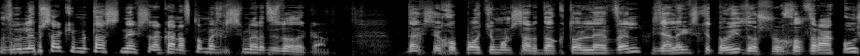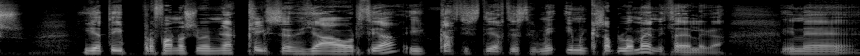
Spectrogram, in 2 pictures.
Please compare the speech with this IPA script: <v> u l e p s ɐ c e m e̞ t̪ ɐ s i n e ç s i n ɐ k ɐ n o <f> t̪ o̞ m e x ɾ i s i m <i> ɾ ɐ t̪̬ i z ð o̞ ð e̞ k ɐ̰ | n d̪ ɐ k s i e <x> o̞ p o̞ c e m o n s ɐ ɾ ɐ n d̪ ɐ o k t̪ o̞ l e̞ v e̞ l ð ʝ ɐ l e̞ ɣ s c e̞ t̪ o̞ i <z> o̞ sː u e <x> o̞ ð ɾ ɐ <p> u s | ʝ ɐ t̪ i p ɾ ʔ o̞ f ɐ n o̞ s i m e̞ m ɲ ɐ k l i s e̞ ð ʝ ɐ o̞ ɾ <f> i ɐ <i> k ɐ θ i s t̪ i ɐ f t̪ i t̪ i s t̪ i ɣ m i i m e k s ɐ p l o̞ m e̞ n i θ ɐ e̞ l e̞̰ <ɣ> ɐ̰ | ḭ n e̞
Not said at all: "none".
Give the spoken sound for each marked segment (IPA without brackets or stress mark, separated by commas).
ð, f, e, x, ð, x, k, θ, i, ɣ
